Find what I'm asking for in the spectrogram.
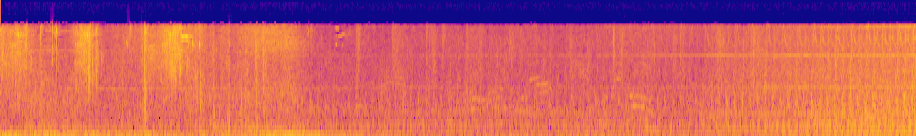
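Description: A helicopter in the video game Deus Ex: Mankind Divided, a loud steady rotor and engine roar filling the scene, with heavier thumping early on before it settles into a continuous drone.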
